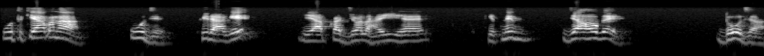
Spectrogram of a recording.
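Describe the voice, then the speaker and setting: Male Hindi teacher, high voice, unhurried drilling delivery, dull lo-fi sound. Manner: slow, drawn-out repetition of words, addresses students as "beta". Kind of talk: spelling and grammar lesson.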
